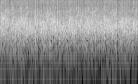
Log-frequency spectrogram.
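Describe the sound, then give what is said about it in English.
A church audience gives a hand clap during a sermon. The dense, steady applause is loud and continuous throughout, without pauses or individual claps standing out. “Give that a hand clap.”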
